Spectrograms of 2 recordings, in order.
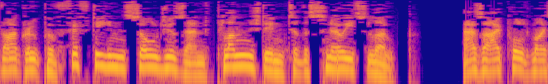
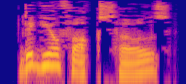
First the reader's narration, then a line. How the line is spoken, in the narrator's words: the Feldwebel ordered, lowering his voice as if the other side could hear us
